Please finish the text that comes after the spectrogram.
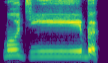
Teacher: تو یہ یا مدہ ہے، اگر اس حرف پہ ہم رکیں گے تو کیسے رکیں گے؟ مجیب، یعنی با پہ کلکلا بھی کر دیں گے کیونکہ با ساکن ہو جائے گا نا، تو با پھر کلکلے والا حرف بن جائے گا مجیب، اور جیم کو کھینچیں گے، جیم کی آواز کو کھینچیں گے اور با پہ رک جائیں گے اور با پہ کلکلے کے ساتھ رکیں گے۔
